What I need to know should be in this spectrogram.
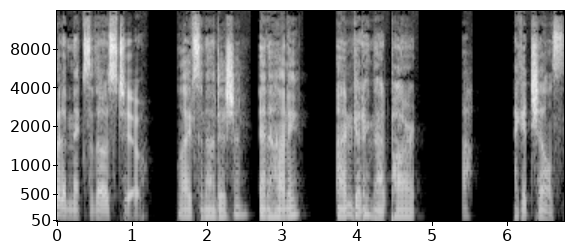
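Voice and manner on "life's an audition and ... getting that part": fake low, seductive dramatic voice. Imitating a cast member's tagline: Garcelle's deep sexy voice. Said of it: "It's a little Luann".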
